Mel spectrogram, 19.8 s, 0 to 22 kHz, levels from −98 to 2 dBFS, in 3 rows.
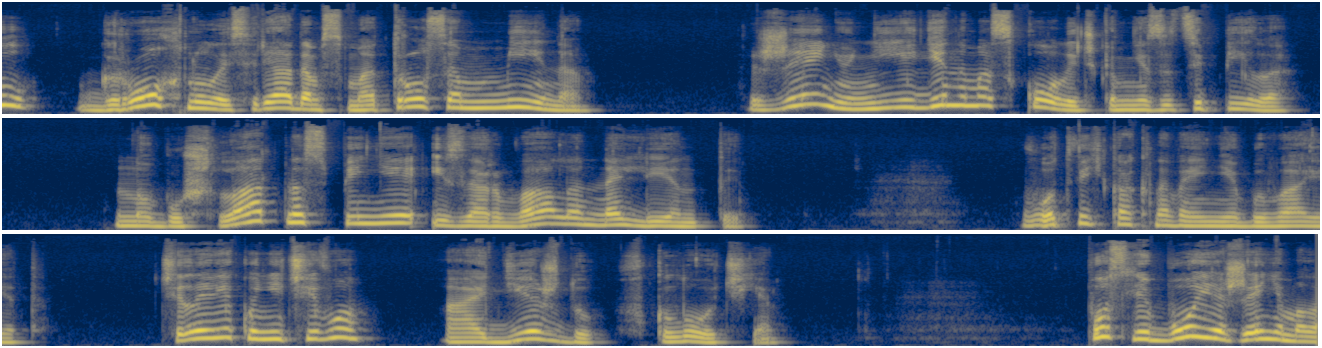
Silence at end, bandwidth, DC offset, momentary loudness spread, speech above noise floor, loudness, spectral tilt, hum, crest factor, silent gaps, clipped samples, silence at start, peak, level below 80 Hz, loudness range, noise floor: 0 s; 18.5 kHz; under 0.1%; 12 LU; 58 dB; -17 LUFS; -5.5 dB/octave; none; 16 dB; none; under 0.1%; 0 s; 0 dBFS; -66 dBFS; 6 LU; -74 dBFS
